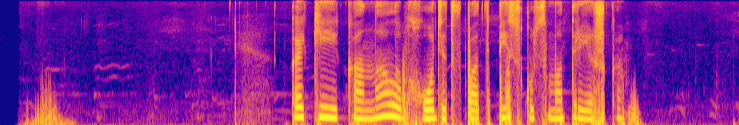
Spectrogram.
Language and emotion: Russian, neutral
